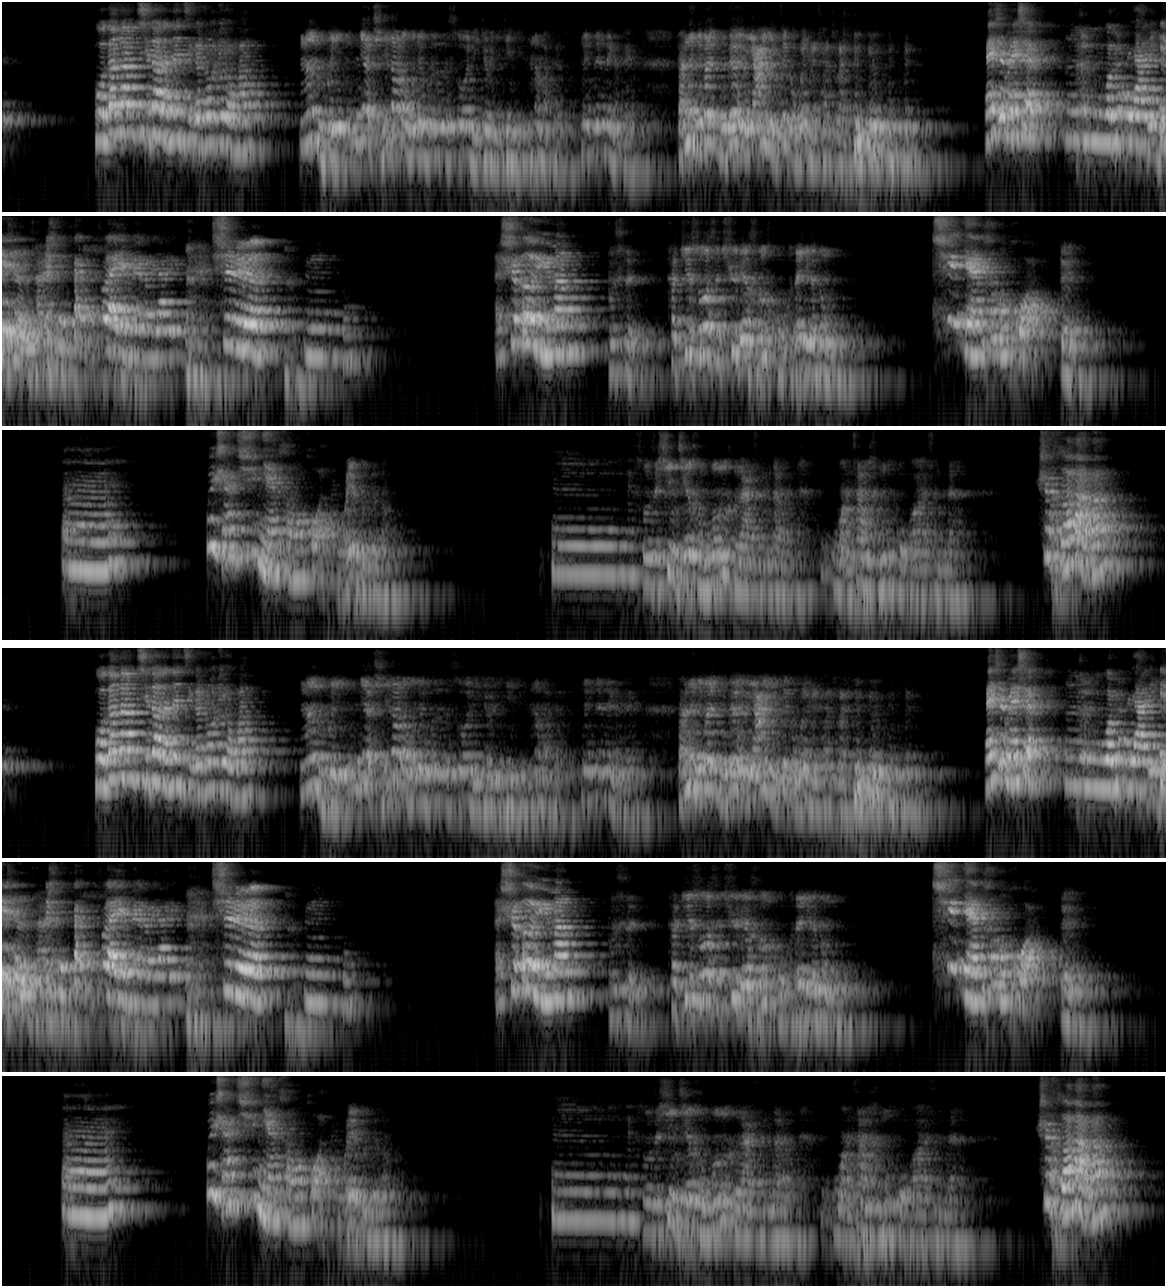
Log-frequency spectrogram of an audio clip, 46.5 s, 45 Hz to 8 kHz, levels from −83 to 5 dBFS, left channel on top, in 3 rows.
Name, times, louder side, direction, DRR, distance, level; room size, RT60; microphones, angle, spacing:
voice 1, 1.2-3.3 13.1-15.8 16.2-19.0 19.5-20.2 22.1-23.1 27.9-29.3 31.8-32.6 33.8-35.5 38.4-39.5 44.9-45.8, right 1 dB, 10° right, -3 dB, 0.5 m, -26 dB
voice 2, 4.0-12.2 14.3-14.5 14.8-16.5 16.9-17.2 18.0-18.4 19.3-19.5 23.6-24.0 24.4-26.7 29.6-29.9 35.5-36.2 39.6-43.8, left 1 dB, 50° left, 1 dB, 0.6 m, -34 dB
4.9 x 2.3 x 3.2 m, 1.1 s
head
